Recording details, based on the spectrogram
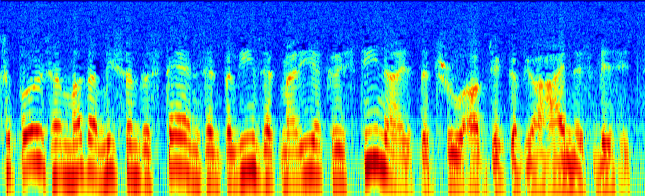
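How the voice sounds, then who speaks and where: In a radio drama, a male actor plays a wary royal physician and confidant, speaking in a formal, precise way with a note of caution and concern. His voice is fairly high and animated, at a normal speed and close to everyday speech. The recording sounds like a dull vintage radio broadcast with faint music underneath.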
